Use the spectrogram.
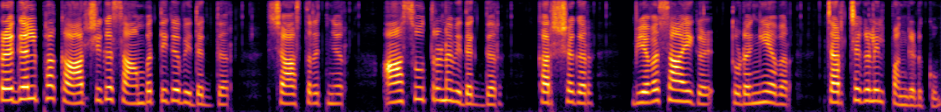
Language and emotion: Malayalam, neutral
